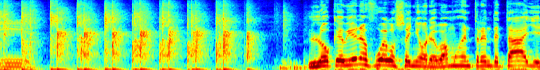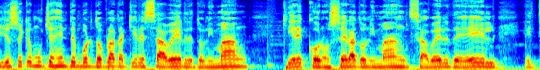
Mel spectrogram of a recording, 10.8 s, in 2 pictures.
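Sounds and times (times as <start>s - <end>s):
applause: 0.0s - 2.7s
speech: 3.1s - 10.7s.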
